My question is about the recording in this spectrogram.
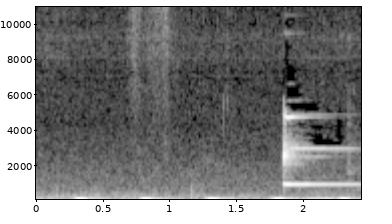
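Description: Electronic sounds from a Wonder Workshop Dash robot as it is switched on: low, heartbeat-like thumps about two a second, then a bright ding that rings on near the end.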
